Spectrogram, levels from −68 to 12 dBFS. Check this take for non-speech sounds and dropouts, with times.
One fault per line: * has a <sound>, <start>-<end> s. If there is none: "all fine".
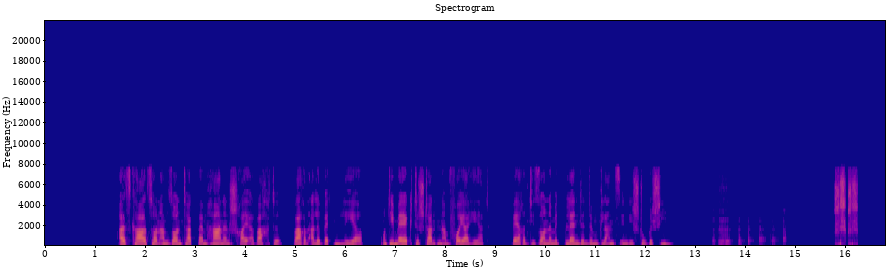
* has a laugh, 13.3-14.9 s
* has a laugh, 15.8-16.3 s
